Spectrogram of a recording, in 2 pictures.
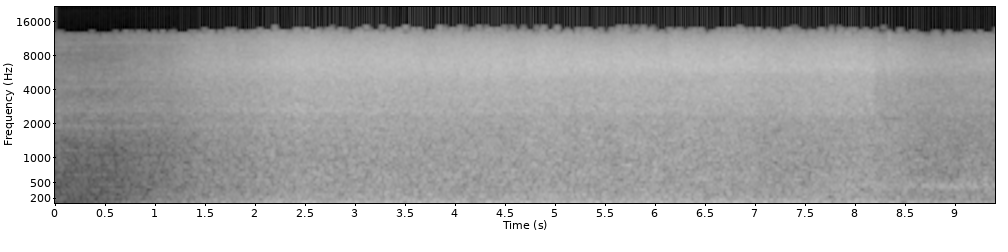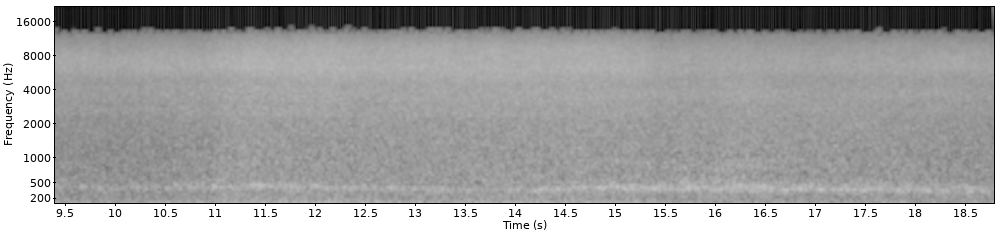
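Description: Steady rush of Victoria Falls, a huge waterfall, fading in over the first couple of seconds and then holding even.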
